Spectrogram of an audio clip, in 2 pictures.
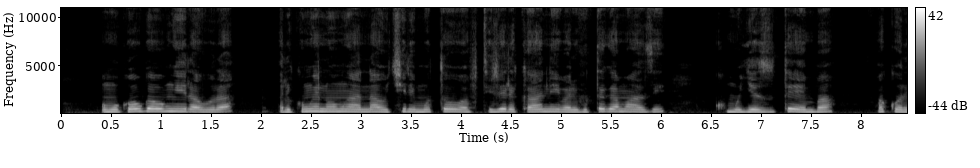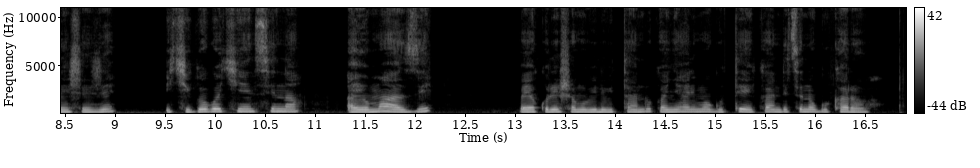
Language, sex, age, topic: Kinyarwanda, female, 18-24, health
